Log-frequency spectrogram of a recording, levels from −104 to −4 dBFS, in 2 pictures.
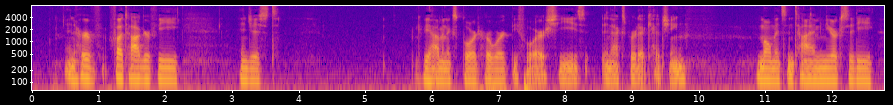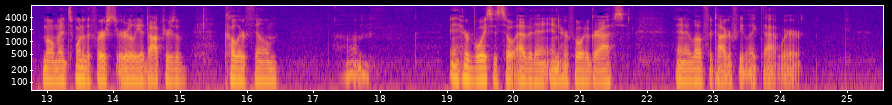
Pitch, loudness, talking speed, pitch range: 110 Hz, -32 LUFS, 115 wpm, 105-115 Hz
